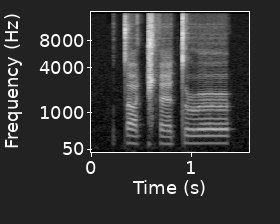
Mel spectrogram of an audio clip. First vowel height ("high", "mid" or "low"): mid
